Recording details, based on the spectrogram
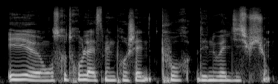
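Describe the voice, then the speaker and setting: A woman's voice: medium pitch, level tone, fast talker, warm tone, no room sound. A woman podcast host talking through her thoughts in a casual, hesitant way. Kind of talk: casual chat, scripted show intro.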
